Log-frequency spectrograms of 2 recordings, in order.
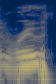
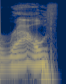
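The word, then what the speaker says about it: Routh: forgot to look up whether it's Ruth or ralth it's spelled like South with an R but Ryan Wesley Ryan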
